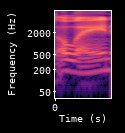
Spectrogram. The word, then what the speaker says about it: Alain: It's also that unusual spelling of Alan with an A. Sometimes pronounced Elaine, A-L-A-I-N.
